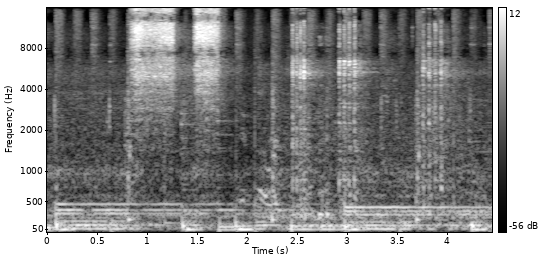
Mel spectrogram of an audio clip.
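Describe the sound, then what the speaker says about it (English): Bursts of loud hissing compressed air from an air gun blowing debris in short blasts during brake replacement on a 2007 Ford Focus, with mechanical clatter in between. "Get the air gun."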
